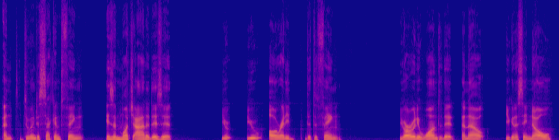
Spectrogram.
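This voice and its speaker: Slow, rambling nineteen-year-old guy. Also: medium pitch, fairly even intonation, no room sound. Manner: meandering, exasperated, trips over his words and corrects himself. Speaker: reaction video host. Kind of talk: casual reaction commentary.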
